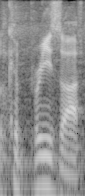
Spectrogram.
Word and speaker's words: Kaprizov: So Kaprizov, did I say it right? – Yeah.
